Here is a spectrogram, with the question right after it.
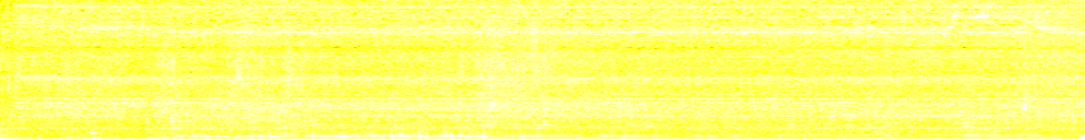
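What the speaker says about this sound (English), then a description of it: "I want you to rinse the blender first." Tap water runs steadily into a blender jar to rinse off leftover strawberry banana smoothie, a continuous close splashing hiss with no break for the whole stretch.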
